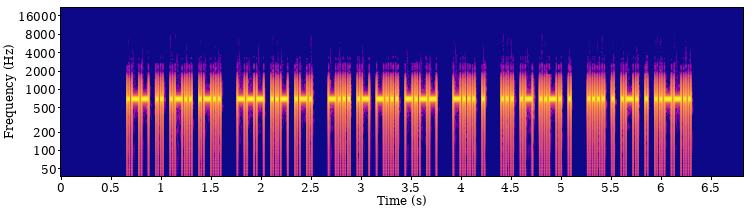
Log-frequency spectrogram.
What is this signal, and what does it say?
Morse code, heard as a keyed tone, about 50 wpm, 700 Hz. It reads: WILL OUR BABY BE SAFE HERE?
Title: Sentences from Top 1300 Words 50wpm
